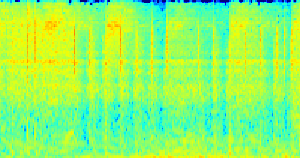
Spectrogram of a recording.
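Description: A full rock mix with guitars playing back through a tilt equaliser, its tone shifting from boosted top end back toward flat as the tilt knob is turned.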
